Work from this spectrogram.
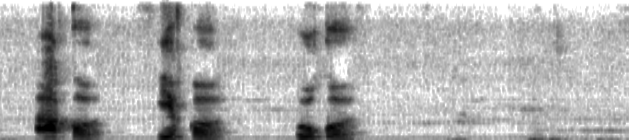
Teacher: ہم آواز کو جاری نہیں کریں گے بلکہ آواز اور سانس دونوں کو ہم کلکلے پہ ختم کریں گے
